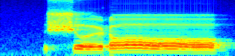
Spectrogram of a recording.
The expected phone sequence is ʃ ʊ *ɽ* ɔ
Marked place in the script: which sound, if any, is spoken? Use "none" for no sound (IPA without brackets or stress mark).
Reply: ɽ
